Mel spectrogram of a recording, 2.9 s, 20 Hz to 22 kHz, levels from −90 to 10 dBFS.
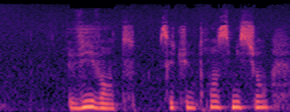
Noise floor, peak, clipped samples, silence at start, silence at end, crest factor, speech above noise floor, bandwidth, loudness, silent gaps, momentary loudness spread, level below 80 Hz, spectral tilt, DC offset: -53 dBFS; -8 dBFS; under 0.1%; 0.7 s; 0 s; 16 dB; 31 dB; 17 kHz; -22 LUFS; none; 11 LU; -66 dBFS; -4.5 dB/octave; under 0.1%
